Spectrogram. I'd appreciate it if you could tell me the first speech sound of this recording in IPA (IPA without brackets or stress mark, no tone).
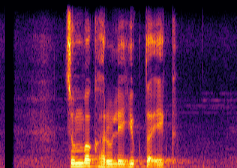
t͡s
